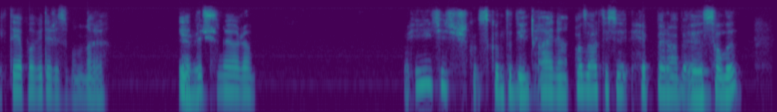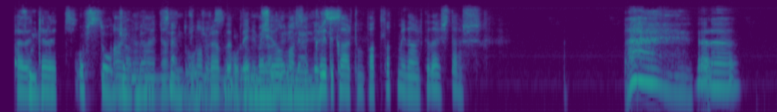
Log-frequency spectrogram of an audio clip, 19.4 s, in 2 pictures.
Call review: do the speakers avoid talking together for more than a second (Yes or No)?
No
